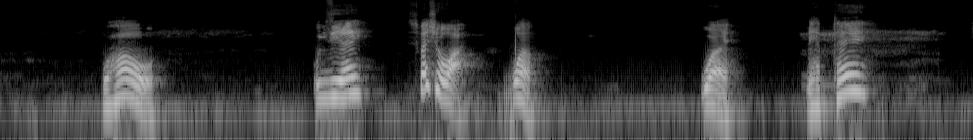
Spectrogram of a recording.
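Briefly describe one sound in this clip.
A young woman speaks brightly.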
